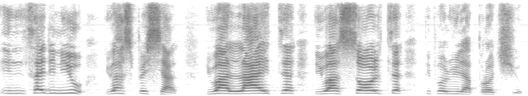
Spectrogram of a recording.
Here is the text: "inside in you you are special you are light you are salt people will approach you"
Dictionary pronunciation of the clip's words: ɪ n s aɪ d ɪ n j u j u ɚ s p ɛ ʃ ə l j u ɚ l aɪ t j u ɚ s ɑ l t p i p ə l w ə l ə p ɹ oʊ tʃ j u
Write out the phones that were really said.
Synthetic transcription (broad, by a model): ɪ n s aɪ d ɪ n j u j u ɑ s p ɛ ʃ ə l j u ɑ l aɪ t j u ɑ s ɑ l t p i p ə l w ə l ə p ɹ oʊ tʃ j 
